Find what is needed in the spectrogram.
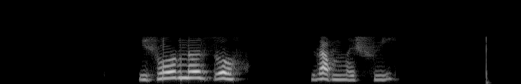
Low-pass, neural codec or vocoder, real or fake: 3.6 kHz; codec, 16 kHz, 1 kbps, FunCodec, trained on LibriTTS, 50 frames a second; fake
